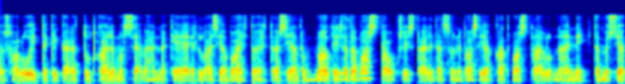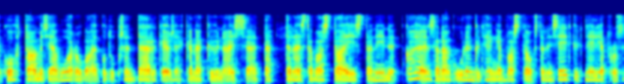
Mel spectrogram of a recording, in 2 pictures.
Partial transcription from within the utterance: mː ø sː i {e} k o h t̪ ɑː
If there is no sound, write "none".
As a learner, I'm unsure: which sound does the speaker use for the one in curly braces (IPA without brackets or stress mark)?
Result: æ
